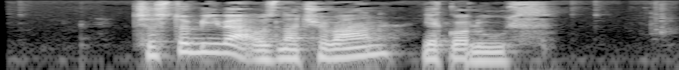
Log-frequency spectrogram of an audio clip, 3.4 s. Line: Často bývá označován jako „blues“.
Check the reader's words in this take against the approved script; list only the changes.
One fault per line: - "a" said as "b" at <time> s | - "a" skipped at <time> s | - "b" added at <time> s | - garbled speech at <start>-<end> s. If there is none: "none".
none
